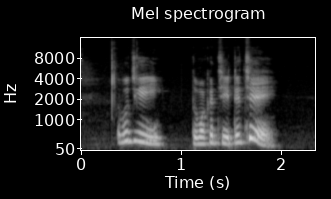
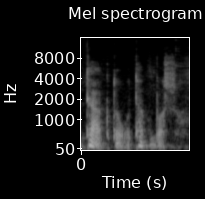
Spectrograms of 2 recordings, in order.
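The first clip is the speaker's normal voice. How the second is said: whisper; 6 semitones lower, 15 dB quieter than usual. Real, not acted. Hushing the dog gently.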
